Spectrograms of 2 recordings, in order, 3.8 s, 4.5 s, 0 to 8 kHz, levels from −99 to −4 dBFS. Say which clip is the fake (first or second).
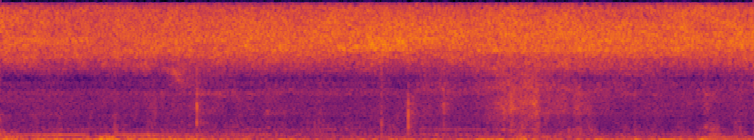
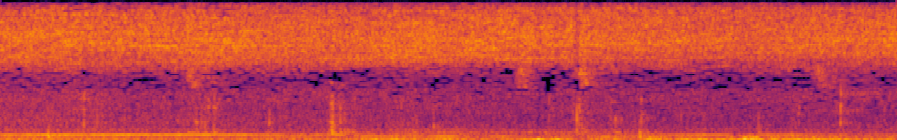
first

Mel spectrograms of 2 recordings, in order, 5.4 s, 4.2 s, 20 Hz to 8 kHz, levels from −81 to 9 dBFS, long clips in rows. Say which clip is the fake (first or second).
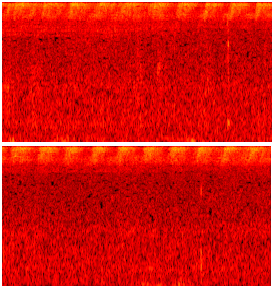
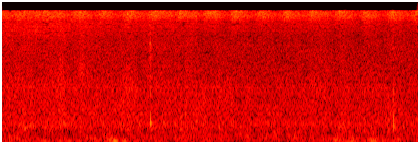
second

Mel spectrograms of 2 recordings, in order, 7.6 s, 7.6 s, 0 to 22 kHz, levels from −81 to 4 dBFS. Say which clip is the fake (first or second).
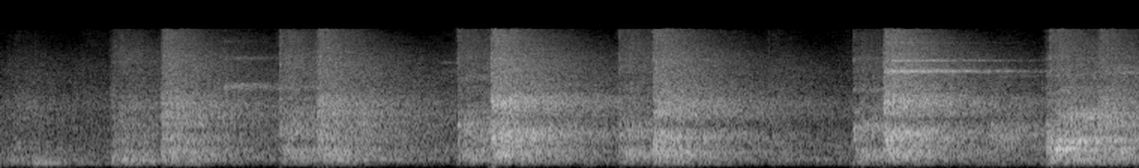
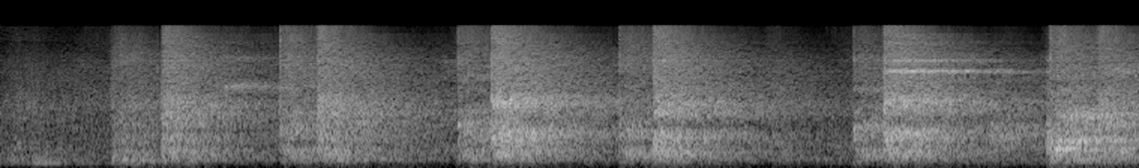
second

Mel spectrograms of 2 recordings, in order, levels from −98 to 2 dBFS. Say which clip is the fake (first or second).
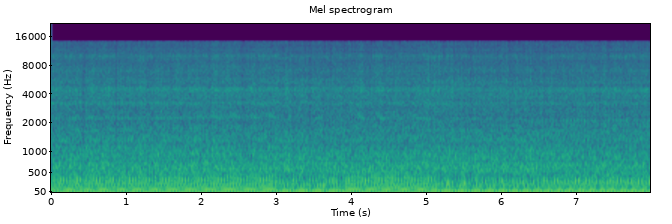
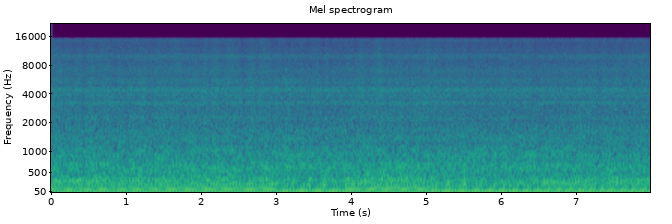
second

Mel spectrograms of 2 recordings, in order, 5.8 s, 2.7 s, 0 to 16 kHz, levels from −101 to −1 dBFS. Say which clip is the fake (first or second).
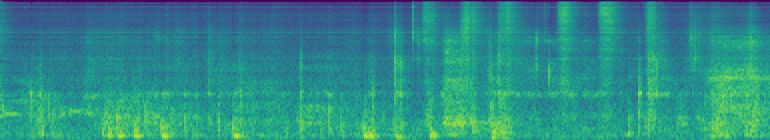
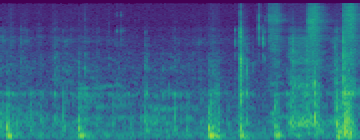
first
